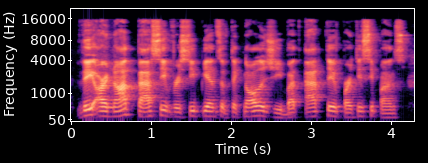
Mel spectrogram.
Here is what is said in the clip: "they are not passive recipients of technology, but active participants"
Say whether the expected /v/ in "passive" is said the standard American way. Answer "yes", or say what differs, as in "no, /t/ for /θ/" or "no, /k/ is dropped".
yes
